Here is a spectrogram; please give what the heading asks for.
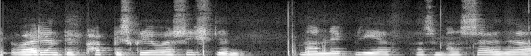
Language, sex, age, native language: Icelandic, female, 11, Icelandic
